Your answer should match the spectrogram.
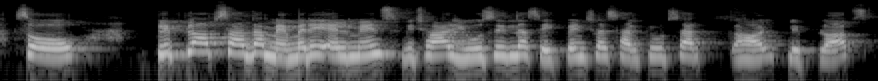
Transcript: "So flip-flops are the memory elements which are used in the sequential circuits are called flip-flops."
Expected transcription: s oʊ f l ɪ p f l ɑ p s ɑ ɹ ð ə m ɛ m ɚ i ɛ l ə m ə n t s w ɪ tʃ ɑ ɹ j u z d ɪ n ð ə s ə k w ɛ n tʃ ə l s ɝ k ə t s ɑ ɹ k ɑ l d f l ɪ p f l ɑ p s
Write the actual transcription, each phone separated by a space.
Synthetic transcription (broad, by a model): s oʊ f l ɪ p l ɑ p s ɑ ɹ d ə m ɛ m ɚ i ɛ l ə m ə n t s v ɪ tʃ ɑ ɹ j u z ɪ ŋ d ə s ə k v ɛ n ʃ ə l s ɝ k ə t s ɑ ɹ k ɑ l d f l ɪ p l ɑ p s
